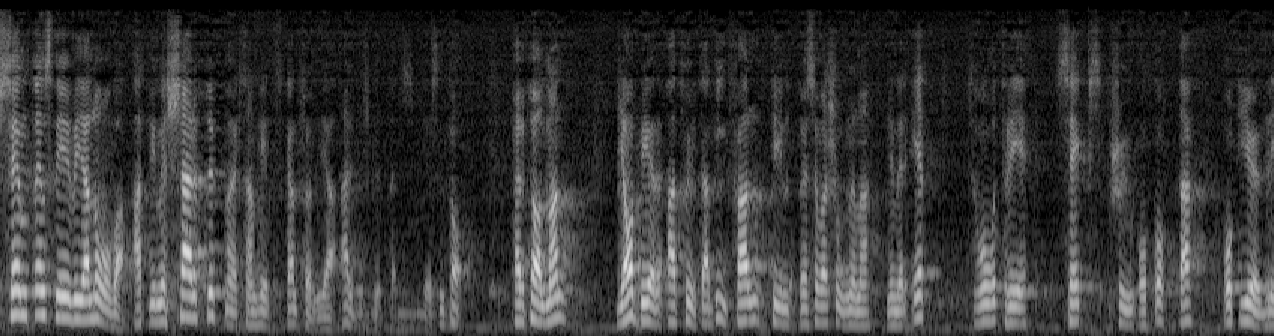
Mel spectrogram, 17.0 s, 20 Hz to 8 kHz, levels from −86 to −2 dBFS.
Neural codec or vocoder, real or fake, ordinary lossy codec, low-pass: autoencoder, 48 kHz, 32 numbers a frame, DAC-VAE, trained on Japanese speech; fake; AAC, 32 kbps; 7.2 kHz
